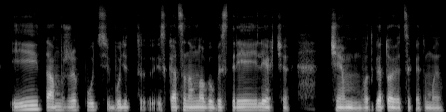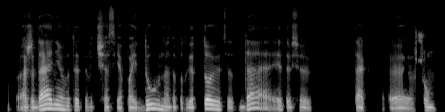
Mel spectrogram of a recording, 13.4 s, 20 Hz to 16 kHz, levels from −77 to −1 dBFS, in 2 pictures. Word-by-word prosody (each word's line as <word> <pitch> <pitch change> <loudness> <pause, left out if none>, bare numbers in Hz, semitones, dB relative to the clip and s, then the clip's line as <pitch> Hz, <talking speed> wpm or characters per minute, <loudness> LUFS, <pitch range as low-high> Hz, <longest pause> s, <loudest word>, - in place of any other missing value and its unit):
и 120 +6 +3
там 100 +1 +3
уже 100 0 -2
путь 105 +1 -5
будет, 95 +2 -1
э, - - -8 0.2
искаться 100 +1 0
намного 95 0 +3
быстрее 100 +1 +1
и - - 0
легче, 95 -2 0 0.6
чем 90 -3 +2
вот 90 +1 -3
готовиться 95 -3 +2
к - - -28
этому. 85 0 -4 0.3
Ожидание 125 +9 +4
вот 115 -1 -4
это 105 -1 -3
вот: 95 - -13
"Сейчас 95 0 -3
я 85 - -1
пойду, 95 - +1
надо 95 -4 -1
подготовиться". 120 +8 +1
Да, 170 -4 0
это 95 - -4
всё 95 -3 -5 0.6
так, - - -2 0.3
э, 85 +2 -1 0.2
шум. 95 -2 -3
95 Hz, 140 wpm, -26 LUFS, 95-105 Hz, 0.6 s, Ожидание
